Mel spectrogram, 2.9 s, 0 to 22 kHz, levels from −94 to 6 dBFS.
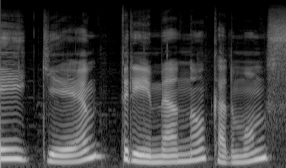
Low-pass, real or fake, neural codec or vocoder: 19.8 kHz; real; none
